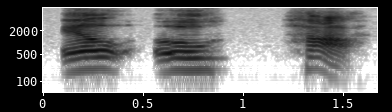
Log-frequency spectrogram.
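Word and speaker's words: Eloah: evil you don't know is el oh ha it's spelled like aloha actually aloha uh-huh but it's not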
